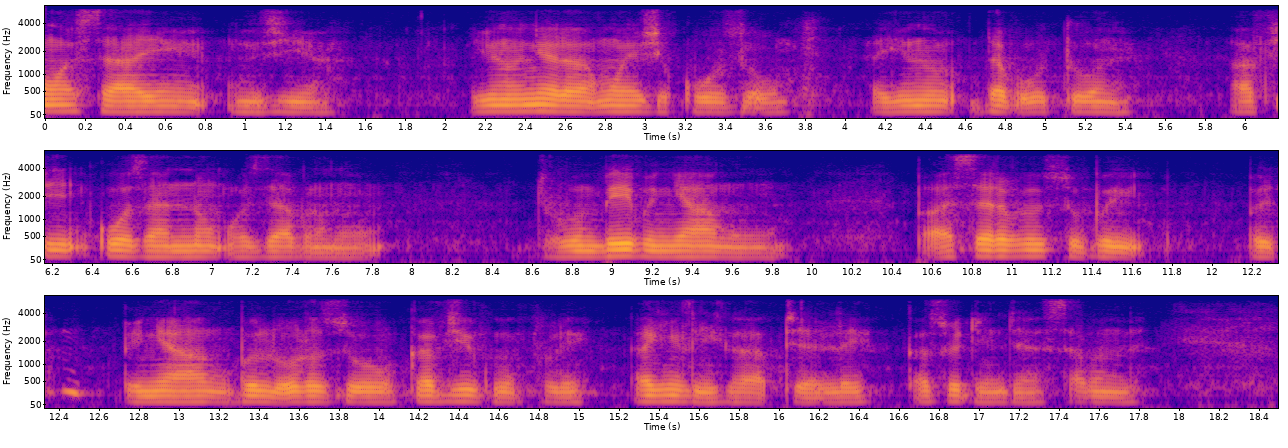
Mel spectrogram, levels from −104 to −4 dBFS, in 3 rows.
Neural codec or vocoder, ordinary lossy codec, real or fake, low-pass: codec, 16 kHz, 4.8 kbps, FACodec; AAC, 48 kbps; fake; 5.4 kHz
